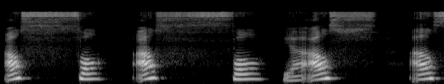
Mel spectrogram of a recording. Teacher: Dia punya sifat khawah atau mengalirnya banyak dan safir berdesis juga.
